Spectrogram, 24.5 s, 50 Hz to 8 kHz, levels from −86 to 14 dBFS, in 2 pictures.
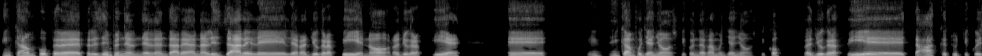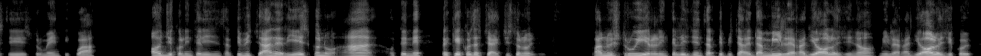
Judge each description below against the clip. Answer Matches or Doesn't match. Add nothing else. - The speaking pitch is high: Doesn't match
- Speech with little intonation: Doesn't match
